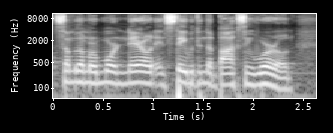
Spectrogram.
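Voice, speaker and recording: A man's fairly high voice at a very fast pace, with fairly even intonation. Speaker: amateur boxer and podcast host. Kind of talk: casual advice talk.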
